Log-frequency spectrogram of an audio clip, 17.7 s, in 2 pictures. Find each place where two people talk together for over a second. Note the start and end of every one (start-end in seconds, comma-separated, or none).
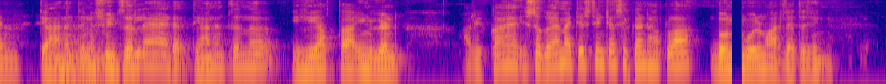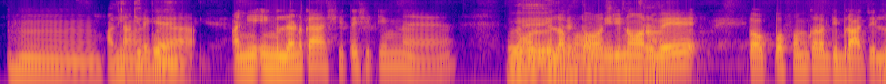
14.0-15.4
